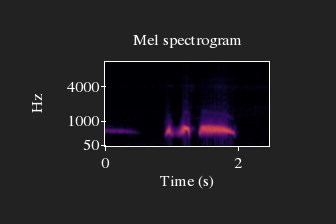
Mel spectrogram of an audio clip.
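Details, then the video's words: Spotted dove voicing the strong 'giọng thổ' song used as a model for decoy birds. A soft fading coo, then a sharp doubled note and a long, rich, slightly rising-then-falling coo. "cu gáy giọng thổ Thúc rất căng"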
